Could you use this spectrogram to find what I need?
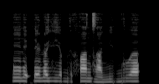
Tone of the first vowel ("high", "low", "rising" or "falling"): high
